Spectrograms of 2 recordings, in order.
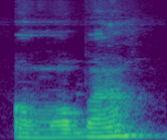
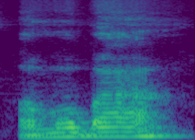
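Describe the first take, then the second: No difference in how they are said.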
